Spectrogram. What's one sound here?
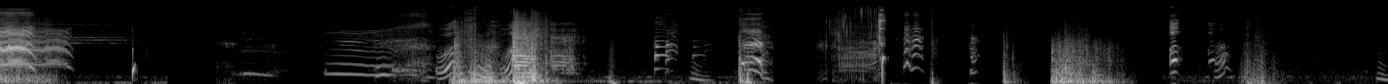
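A cartoon cat chatters in a squeaky, high-pitched voice.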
